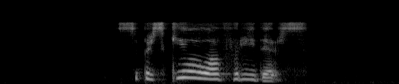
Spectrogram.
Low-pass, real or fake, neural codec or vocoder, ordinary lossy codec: 7.2 kHz; fake; codec, 32 kHz, 1.9 kbps, SNAC; AAC, 48 kbps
